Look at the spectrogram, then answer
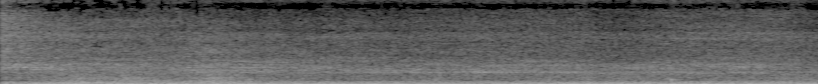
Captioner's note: machine rumbling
